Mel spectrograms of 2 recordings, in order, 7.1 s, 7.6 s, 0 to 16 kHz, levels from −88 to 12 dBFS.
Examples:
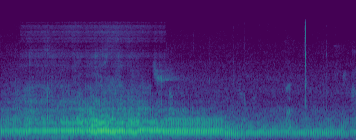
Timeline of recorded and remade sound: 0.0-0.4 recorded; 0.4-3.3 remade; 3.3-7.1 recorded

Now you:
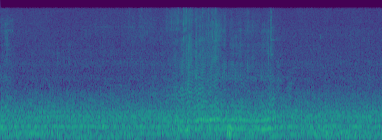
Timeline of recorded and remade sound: 0.0-0.6 recorded; 0.6-1.1 remade; 1.1-7.6 recorded

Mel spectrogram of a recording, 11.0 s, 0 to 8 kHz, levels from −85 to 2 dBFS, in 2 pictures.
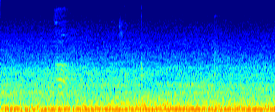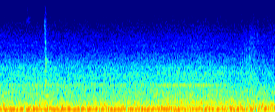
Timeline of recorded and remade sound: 0.0-0.9 remade; 0.9-11.0 recorded

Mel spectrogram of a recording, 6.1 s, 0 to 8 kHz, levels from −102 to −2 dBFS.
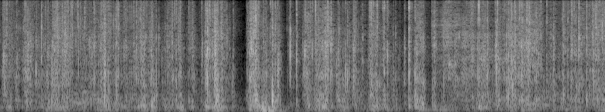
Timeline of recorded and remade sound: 0.0-4.2 recorded; 4.2-5.0 remade; 5.0-6.1 recorded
